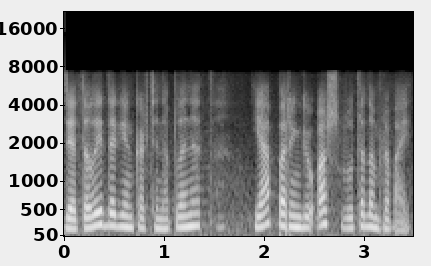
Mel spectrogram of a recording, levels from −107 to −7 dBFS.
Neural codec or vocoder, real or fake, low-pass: codec, 16 kHz, 0.3 kbps, FocalCodec; fake; 7.2 kHz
